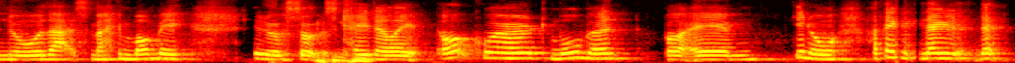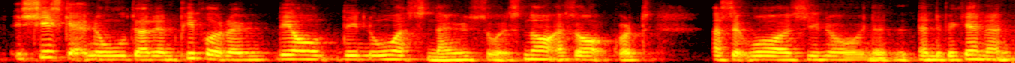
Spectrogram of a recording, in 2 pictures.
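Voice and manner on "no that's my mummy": plain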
